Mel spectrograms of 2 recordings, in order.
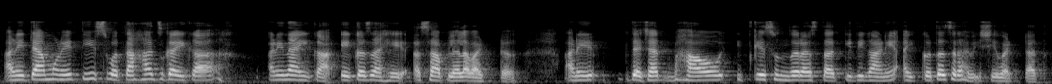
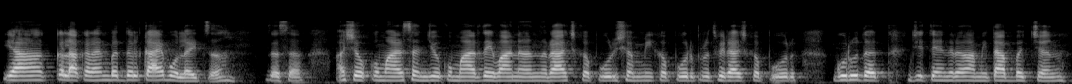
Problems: constant background noise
